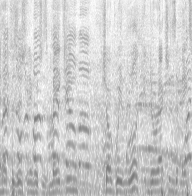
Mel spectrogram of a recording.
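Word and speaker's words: Şengül: It's spelled S-E-N-G-U-L, but the pronunciation is Shugui.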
